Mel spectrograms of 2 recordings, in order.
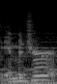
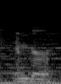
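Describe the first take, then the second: First: It is said like 'imager', with a soft g. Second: It is said like 'im-gur', with a hard g.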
